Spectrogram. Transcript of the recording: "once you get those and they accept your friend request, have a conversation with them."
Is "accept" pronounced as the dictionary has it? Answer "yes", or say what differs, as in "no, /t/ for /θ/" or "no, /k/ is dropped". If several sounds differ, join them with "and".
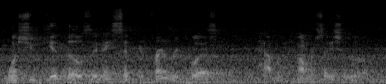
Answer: no, /k/ is dropped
